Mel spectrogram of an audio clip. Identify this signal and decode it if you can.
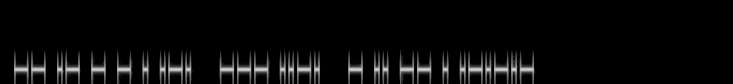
Morse code, heard as a keyed tone, about 28 wpm, 700 Hz. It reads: MATTER OF TIME.
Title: Sentences from Top 1400 Words 28wpm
